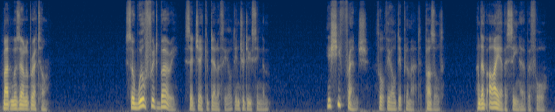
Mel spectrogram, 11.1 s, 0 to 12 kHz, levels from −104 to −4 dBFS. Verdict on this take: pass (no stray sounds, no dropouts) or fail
pass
